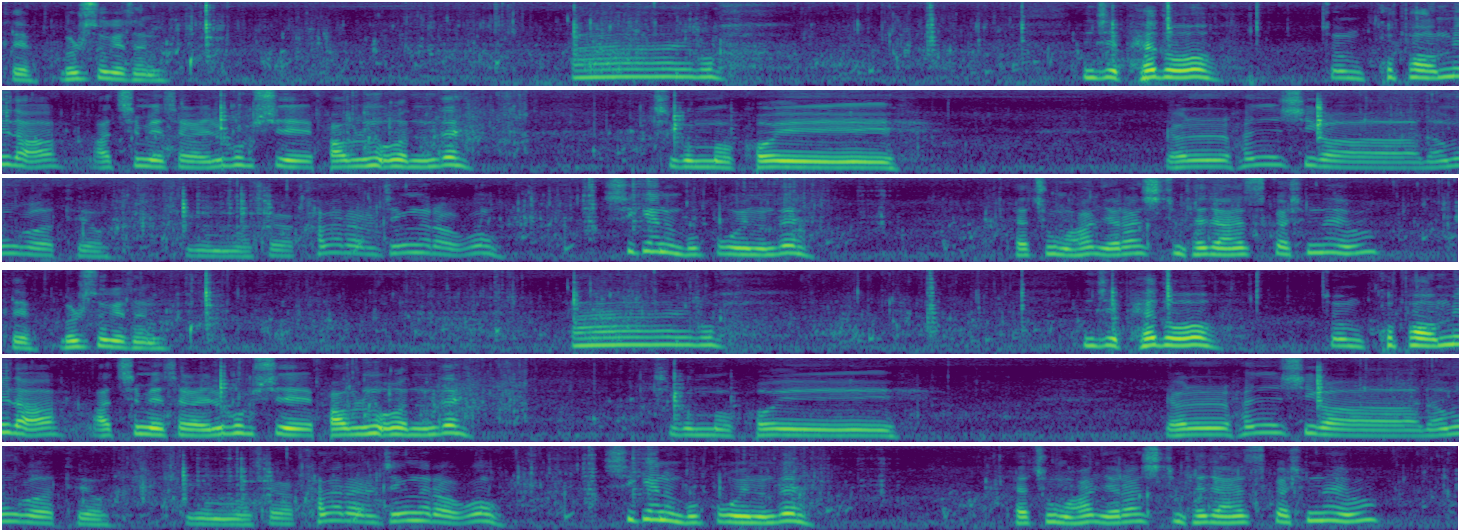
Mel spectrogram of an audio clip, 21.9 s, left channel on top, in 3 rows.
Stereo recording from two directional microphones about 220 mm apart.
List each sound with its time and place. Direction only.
0.0 s speech: 10° right (ahead or behind)
2.9 s a sound: 10° right (ahead or behind)
4.6 s boat: 25° right (ahead or behind)
5.4 s speech: centre (ahead or behind)
6.7 s speech: 10° right (ahead or behind); by 11.8 s 5° left (ahead or behind)
13.1 s speech: 15° right (ahead or behind)
15.4 s speech: 30° right (ahead or behind); by 18.6 s 10° right (ahead or behind)
19.6 s speech: 10° right (ahead or behind)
